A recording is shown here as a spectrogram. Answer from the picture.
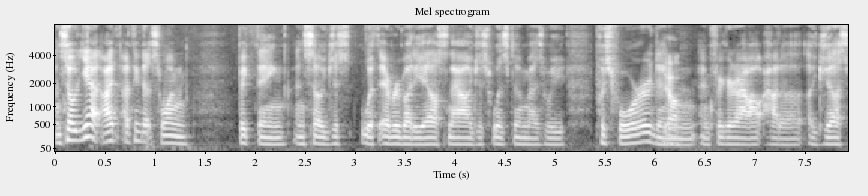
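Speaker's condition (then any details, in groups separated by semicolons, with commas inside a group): Cleft lip and palate; congenital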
